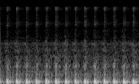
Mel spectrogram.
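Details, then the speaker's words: Yamaha SR400 single, 2014, after rust-flaked fuel tank cleaned from long parking that caused stumbling: even single-cylinder thump about ten beats a second, no stumbles or misses, now idling normally. "สะดวดฟังดูไม่สะดวดเหมือนเดิม"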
